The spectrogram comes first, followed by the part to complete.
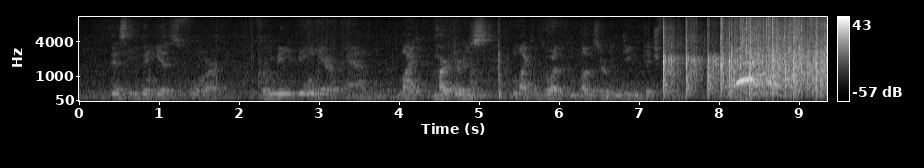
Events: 0.0s-9.3s: background noise
0.4s-1.8s: male speech
2.2s-3.6s: male speech
3.9s-4.3s: male speech
4.4s-5.2s: male speech
5.4s-7.2s: male speech
7.3s-7.4s: clapping
7.5s-7.7s: clapping
7.8s-9.3s: clapping

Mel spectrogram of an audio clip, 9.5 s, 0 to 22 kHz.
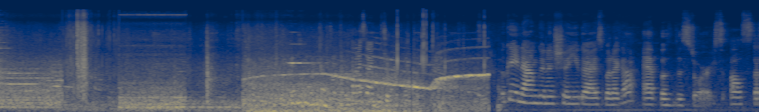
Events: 0.0s-9.4s: mechanisms
0.9s-1.2s: crumpling
2.5s-2.8s: generic impact sounds
3.0s-6.1s: siren
3.6s-3.9s: generic impact sounds
4.4s-5.0s: female speech
4.9s-5.6s: generic impact sounds
5.9s-6.1s: generic impact sounds
6.2s-9.4s: female speech

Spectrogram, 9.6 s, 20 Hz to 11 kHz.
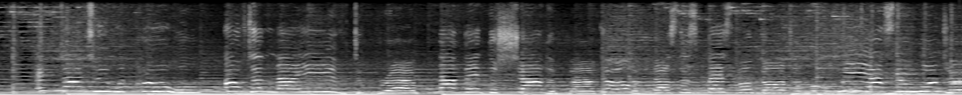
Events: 0.0s-9.6s: music
0.6s-1.9s: female singing
2.3s-9.6s: female singing

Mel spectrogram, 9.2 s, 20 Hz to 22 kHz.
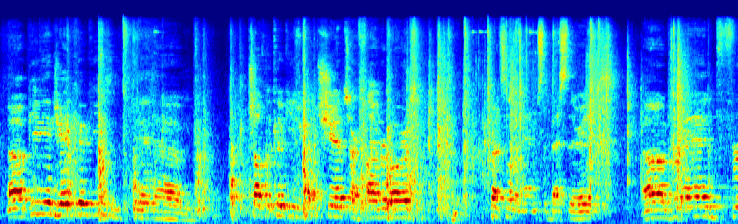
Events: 0.0s-9.2s: background noise
0.1s-1.5s: man speaking
0.8s-1.0s: generic impact sounds
1.2s-1.7s: generic impact sounds
1.6s-2.3s: man speaking
2.0s-2.1s: generic impact sounds
2.4s-2.6s: generic impact sounds
2.8s-3.1s: generic impact sounds
3.1s-5.2s: man speaking
3.7s-4.0s: generic impact sounds
4.4s-4.9s: generic impact sounds
5.1s-5.7s: generic impact sounds
5.8s-7.7s: generic impact sounds
6.1s-7.4s: man speaking
7.8s-8.0s: tick
8.0s-9.0s: man speaking
8.3s-8.9s: generic impact sounds
9.2s-9.2s: man speaking

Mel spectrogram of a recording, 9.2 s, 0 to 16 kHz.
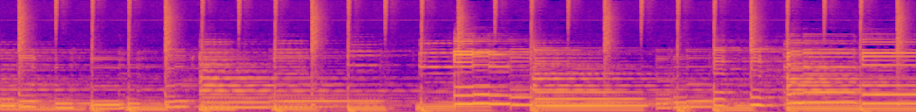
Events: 0.0s-9.1s: music

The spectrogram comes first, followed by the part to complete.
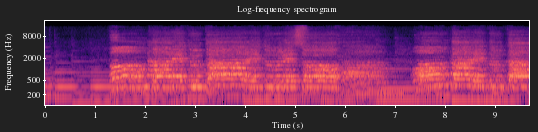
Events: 0.0s-9.6s: background noise
0.0s-9.6s: music
1.3s-6.8s: mantra
7.0s-7.3s: breathing
7.4s-9.6s: mantra

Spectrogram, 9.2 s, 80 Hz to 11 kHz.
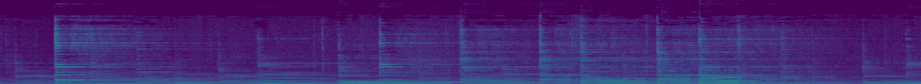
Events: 0.0s-9.2s: music

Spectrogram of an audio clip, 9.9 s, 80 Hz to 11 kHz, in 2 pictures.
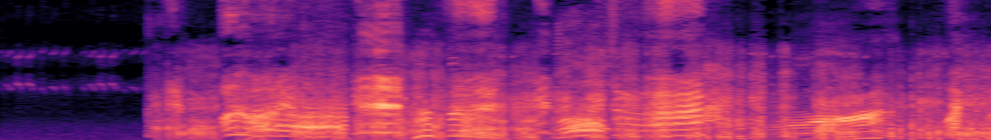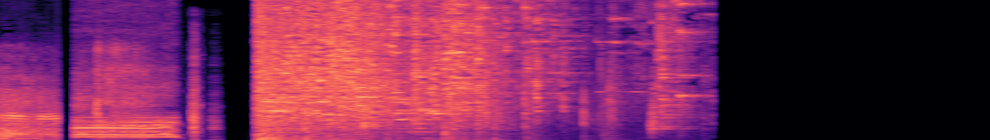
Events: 0.0s-0.7s: background noise
0.0s-0.7s: cricket
0.7s-5.2s: surface contact
5.3s-6.1s: sound effect
5.3s-6.0s: human voice
6.2s-8.5s: shatter

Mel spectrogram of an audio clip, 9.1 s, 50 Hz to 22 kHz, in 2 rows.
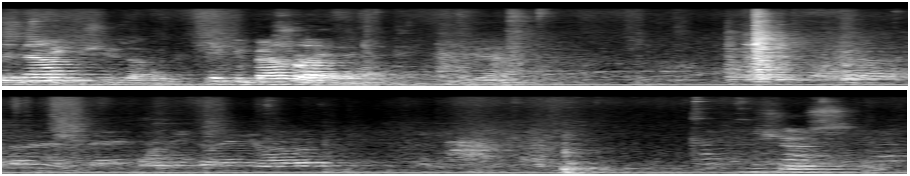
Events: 0.0s-0.8s: man speaking
0.0s-9.0s: conversation
0.0s-9.0s: mechanisms
0.9s-1.2s: surface contact
0.9s-1.9s: man speaking
1.7s-2.7s: walk
2.2s-2.6s: man speaking
3.1s-3.5s: walk
3.5s-4.4s: generic impact sounds
4.1s-6.2s: man speaking
4.7s-5.0s: surface contact
5.5s-6.2s: walk
6.7s-7.4s: surface contact
7.2s-7.5s: generic impact sounds
8.0s-9.0s: female speech
8.3s-8.8s: man speaking

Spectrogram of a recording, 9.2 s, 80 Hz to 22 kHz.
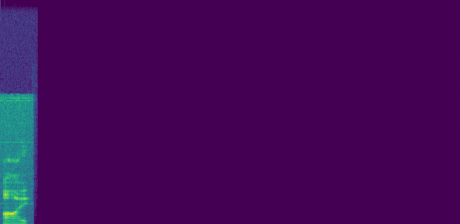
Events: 0.0s-0.6s: man speaking

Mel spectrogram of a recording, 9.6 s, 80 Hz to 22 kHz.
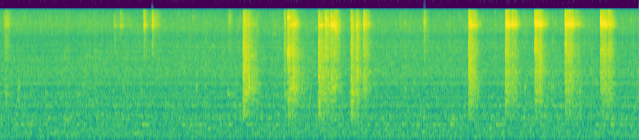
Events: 0.0s-9.5s: mechanisms
0.1s-0.4s: generic impact sounds
1.7s-1.8s: generic impact sounds
2.2s-2.4s: generic impact sounds
2.9s-3.0s: tick
3.6s-4.0s: generic impact sounds
4.3s-4.6s: generic impact sounds
4.8s-5.1s: generic impact sounds
5.3s-5.6s: generic impact sounds
6.3s-6.5s: tick
7.1s-7.3s: generic impact sounds
7.6s-7.8s: generic impact sounds
7.9s-8.0s: tick
8.0s-8.3s: generic impact sounds
8.5s-8.8s: generic impact sounds
9.0s-9.3s: generic impact sounds

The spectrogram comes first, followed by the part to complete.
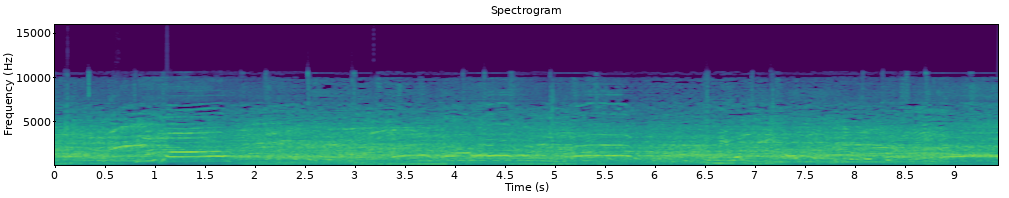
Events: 0.0s-9.4s: crowd
0.0s-9.4s: music
5.2s-5.8s: shout
6.4s-6.6s: thud
6.5s-7.2s: female speech

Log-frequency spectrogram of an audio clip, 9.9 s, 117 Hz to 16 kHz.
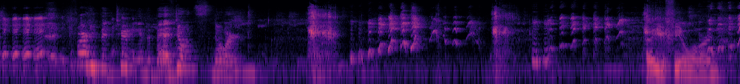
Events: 1.0s-9.6s: conversation
2.8s-3.3s: female speech
6.5s-6.9s: human sounds
8.6s-9.6s: man speaking
9.4s-9.8s: giggle

